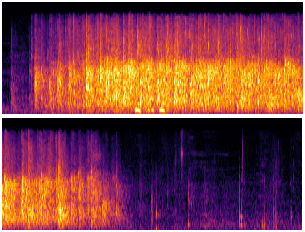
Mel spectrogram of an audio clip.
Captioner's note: applause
